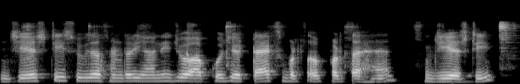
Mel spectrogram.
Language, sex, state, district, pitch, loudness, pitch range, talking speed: Hindi, male, Uttarakhand, Uttarkashi, 150 Hz, -18 LUFS, 140-155 Hz, 170 wpm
